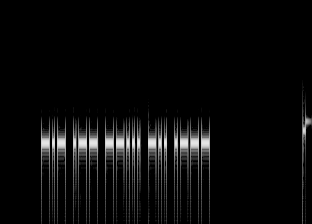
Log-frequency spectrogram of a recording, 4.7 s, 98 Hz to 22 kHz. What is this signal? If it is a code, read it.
Morse code, heard as a keyed tone, about 30 wpm, 700 Hz. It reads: KW7DJ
